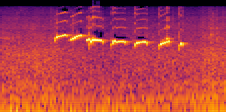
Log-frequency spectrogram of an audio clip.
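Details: Orange-headed thrush, 'ngeplong' style song: a sequence of about seven clear whistled notes, each slightly falling or flat, delivered evenly in under one and a half seconds over quiet background.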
